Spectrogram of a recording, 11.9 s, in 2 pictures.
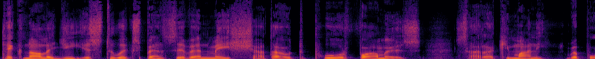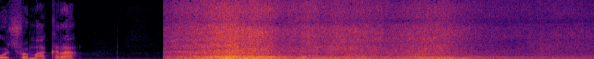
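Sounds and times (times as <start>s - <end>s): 
speech: 0.0s - 6.8s
multispectral agricultural drone flying: 7.6s - 11.8s.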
